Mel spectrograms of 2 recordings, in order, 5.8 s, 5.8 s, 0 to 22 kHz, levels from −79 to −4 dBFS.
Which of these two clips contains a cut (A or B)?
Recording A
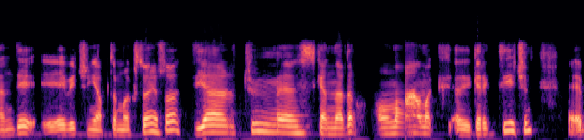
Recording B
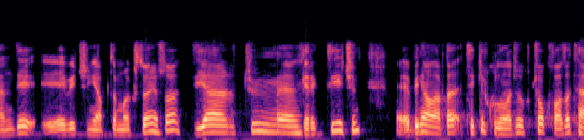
B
